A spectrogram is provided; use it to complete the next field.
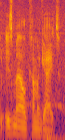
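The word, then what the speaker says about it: Ismaël Kamagate: is he not Japanese no uh that your pronunciation was so Japanese uh is isma kamagate but he um he looks I I did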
